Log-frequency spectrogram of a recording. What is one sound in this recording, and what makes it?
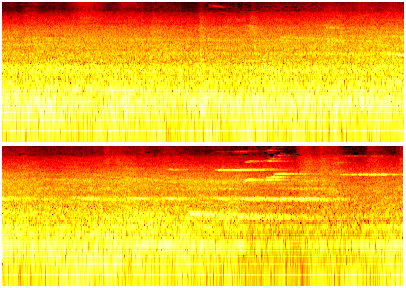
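A subway train rumbles into an echoing underground station.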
